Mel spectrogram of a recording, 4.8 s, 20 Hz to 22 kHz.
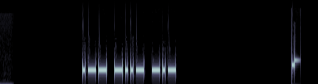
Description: Morse code, heard as a keyed tone, about 30 wpm, 700 Hz. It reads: WXK
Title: USA Call Sign Postfixes - 3 Letters 30wpm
